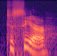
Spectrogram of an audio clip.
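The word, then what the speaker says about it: צירי: The next one is tasir.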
